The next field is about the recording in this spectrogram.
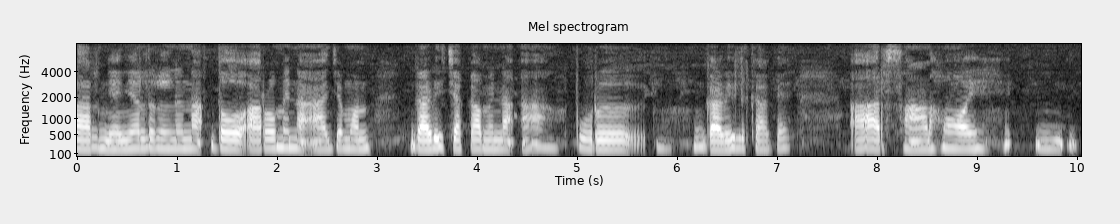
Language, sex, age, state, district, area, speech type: Santali, female, 30-45, West Bengal, Bankura, rural, spontaneous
